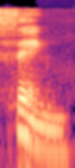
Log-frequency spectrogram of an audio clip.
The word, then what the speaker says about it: thing: anything or any thing no gut or cut at the end just thing soft at the end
